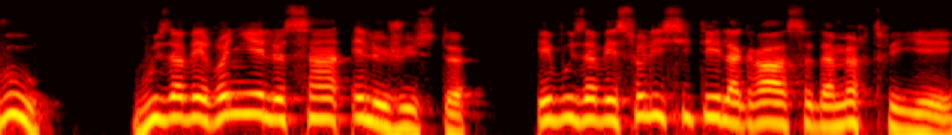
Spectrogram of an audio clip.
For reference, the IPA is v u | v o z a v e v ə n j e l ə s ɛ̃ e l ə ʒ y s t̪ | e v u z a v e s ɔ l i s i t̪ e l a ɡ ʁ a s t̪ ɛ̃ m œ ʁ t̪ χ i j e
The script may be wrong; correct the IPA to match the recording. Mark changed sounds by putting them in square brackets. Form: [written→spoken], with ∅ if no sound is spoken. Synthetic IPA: v u | v [o→u] z a v e [v→ʁ] ə n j e l ə s ɛ̃ e l ə ʒ y s t̪ | e v u z a v e s ɔ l i s i t̪ e l a ɡ ʁ a s [t̪→d̪] ɛ̃ m œ ʁ t̪ χ i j e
